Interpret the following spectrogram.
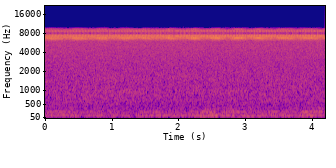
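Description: Steady high-pitched insect chorus, a continuous drone that holds unchanged, with a faint low rumble beneath it.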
